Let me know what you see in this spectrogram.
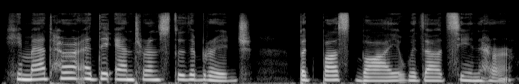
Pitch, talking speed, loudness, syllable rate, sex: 205 Hz, 175 wpm, -17 LUFS, 4.3 syllables/s, female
